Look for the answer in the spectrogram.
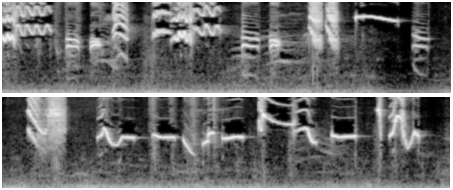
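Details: Orange-headed thrush song, a loud, lively fighter bird, played to draw out singing: fast varied phrases of whistles, sweeping slurred notes and harsh chattering bursts, high-pitched and densely packed, with short pauses.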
